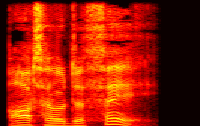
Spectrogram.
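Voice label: "auto-da-fe", British English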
